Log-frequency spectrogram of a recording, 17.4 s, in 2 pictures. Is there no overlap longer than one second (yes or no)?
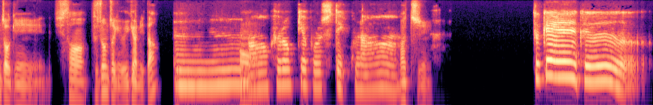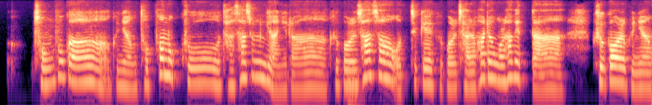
yes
